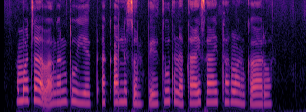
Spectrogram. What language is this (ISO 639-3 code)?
kln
